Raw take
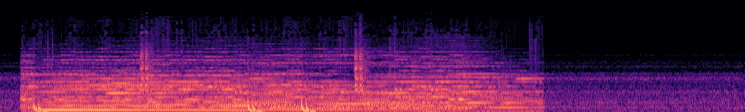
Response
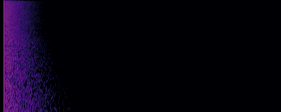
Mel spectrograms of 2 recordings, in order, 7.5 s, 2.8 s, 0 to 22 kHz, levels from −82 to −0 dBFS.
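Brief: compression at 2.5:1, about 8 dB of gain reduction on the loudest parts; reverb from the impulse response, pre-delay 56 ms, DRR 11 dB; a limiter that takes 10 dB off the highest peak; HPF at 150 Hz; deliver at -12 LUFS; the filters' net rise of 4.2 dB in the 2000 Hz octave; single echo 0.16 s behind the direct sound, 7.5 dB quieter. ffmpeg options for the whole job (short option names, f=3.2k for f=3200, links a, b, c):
-filter_complex "[0:a]highpass=150,equalizer=f=2k:t=o:g=5.5,acompressor=threshold=-27dB:ratio=2.5,alimiter=limit=-23.5dB:level=0:latency=1,aecho=1:1:160:0.422,asplit=2[a][b];[1:a]atrim=start_sample=2205,adelay=56[c];[b][c]afir=irnorm=-1:irlink=0,volume=-14.5dB[d];[a][d]amix=inputs=2:normalize=0,volume=19dB"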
